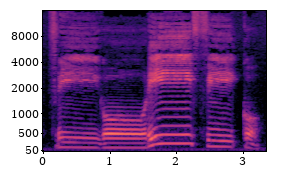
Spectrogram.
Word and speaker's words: frigorífico: Frigorífico. El que suena más fuerte es ri, ¿verdad? Pues esa sería la sílaba tónica, ¿vale?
